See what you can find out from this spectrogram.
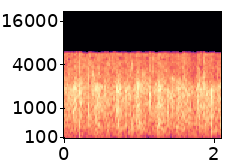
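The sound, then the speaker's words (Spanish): An audience applauds two musicians who composed the score for a stage play. The clapping is dense and steady, holding at an even level throughout. “Un aplauso para ellos, que se quiere.”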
